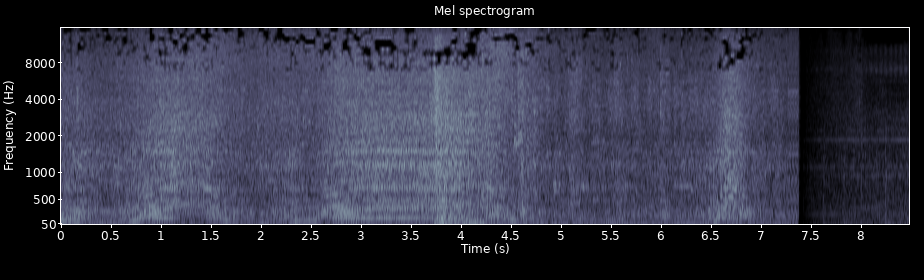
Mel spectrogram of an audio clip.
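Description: A vehicle engine revs and roars, rising and falling in pitch.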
